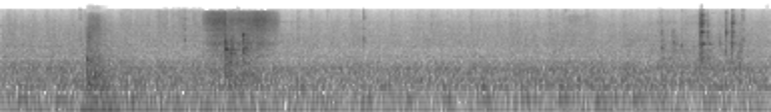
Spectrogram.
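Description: A diesel locomotive engine idles with a low, steady rumble.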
